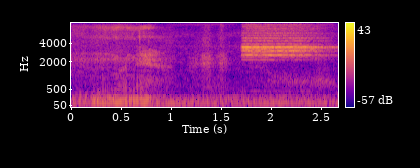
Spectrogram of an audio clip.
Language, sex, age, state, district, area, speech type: Assamese, male, 45-60, Assam, Goalpara, urban, spontaneous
